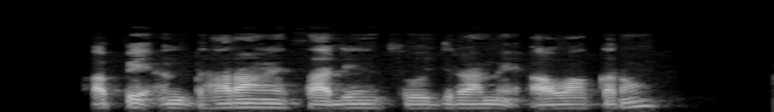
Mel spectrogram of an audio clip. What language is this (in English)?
Parkari Koli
